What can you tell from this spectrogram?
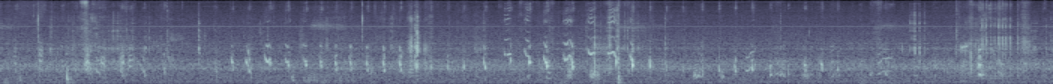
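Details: November recording of a puppy litter: scattered thin whines and squeaks, clustered around the middle and again near the close, over a quiet background.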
